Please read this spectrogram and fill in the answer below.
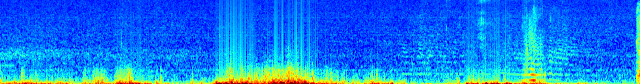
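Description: Wind gusting over the microphone: low rumbling buffets that rise and fall in surges, strongest about three seconds in.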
